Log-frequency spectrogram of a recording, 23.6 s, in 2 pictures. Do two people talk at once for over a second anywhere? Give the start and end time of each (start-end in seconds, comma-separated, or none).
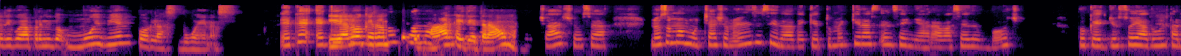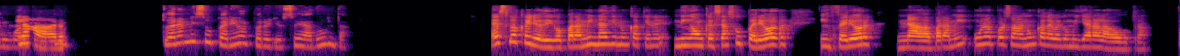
3.3-4.9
